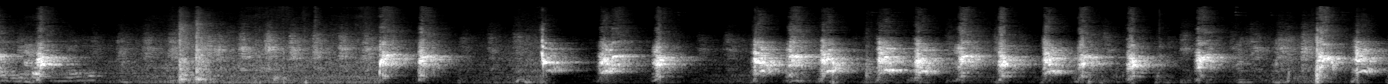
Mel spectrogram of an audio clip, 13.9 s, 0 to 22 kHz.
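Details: West Highland White Terriers Alfie and Crystal, aged around seven and eight, attacking balloons in a home kitchen in 2012; a long run of sharp, excited barks in quick bursts, with a short stretch of talking early on.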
